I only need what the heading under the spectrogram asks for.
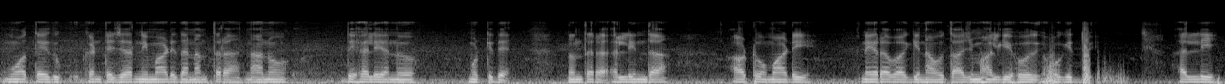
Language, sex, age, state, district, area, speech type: Kannada, male, 30-45, Karnataka, Udupi, rural, spontaneous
